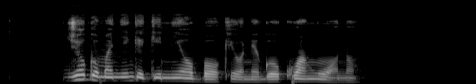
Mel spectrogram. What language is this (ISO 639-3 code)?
luo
